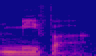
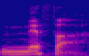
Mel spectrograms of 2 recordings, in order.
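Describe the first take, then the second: First: "Mifa" as MEE-fuh; long ee. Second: "Mifa" as MIFF-uh; short i. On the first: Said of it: "not Mifa". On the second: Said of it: "it's pronounced Mifa". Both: Shown as a demonstration.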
